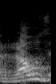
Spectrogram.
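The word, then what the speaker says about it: rose: बच्चों रोज का मतलब गुलाब होता है, एक्चुअली इसको रोज नहीं बोला जाता। जो लोग रोज रोज बोलते हैं, रोज नहीं होगा, राउज इसका प्रोनाउंसिएशन होगा, ओ को औ बोलेंगे।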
